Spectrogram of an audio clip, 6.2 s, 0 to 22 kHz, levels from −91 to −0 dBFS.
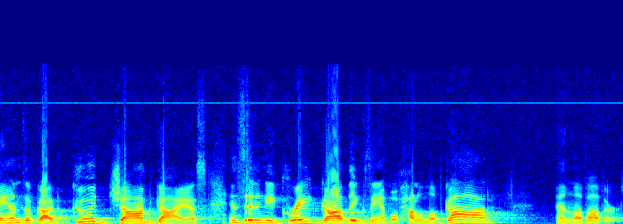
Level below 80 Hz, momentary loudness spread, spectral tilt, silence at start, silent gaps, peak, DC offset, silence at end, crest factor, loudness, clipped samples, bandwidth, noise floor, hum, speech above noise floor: -60 dBFS; 10 LU; -7 dB/octave; 0 s; none; -6 dBFS; under 0.1%; 0 s; 16 dB; -23 LUFS; under 0.1%; 12.5 kHz; -54 dBFS; none; 32 dB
